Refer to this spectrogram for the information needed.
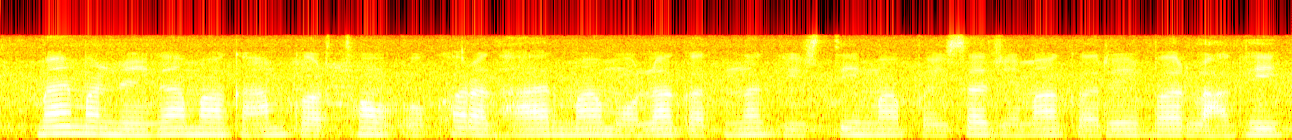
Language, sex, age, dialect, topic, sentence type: Chhattisgarhi, female, 25-30, Central, banking, question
